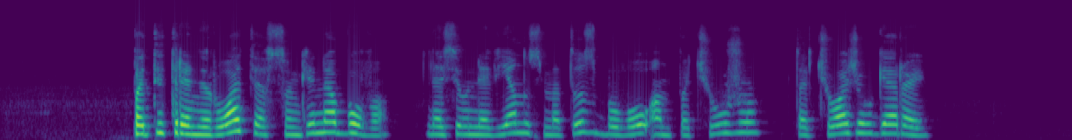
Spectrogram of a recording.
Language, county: Lithuanian, Tauragė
